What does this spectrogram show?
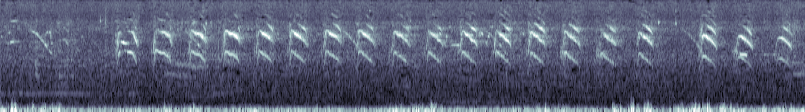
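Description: A bird calling in a quick run of short, falling notes, about five a second, starting about a second in and stopping just before the end, over a low, uneven rumble.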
